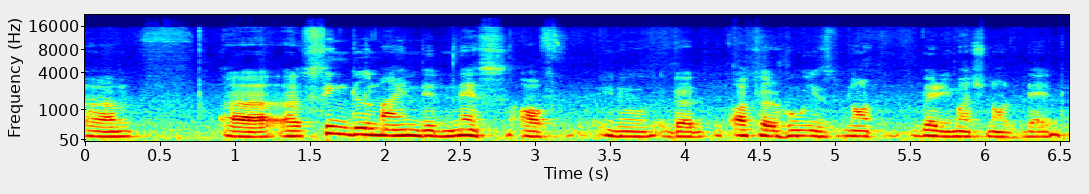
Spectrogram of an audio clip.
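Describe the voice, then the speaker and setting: A man talks with a Bengali accent at a fairly slow pace. His medium pitch follows fairly even intonation. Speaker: postdoctoral researcher in digital humanities. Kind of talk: panel talk. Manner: halting, many fillers and repetitions.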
